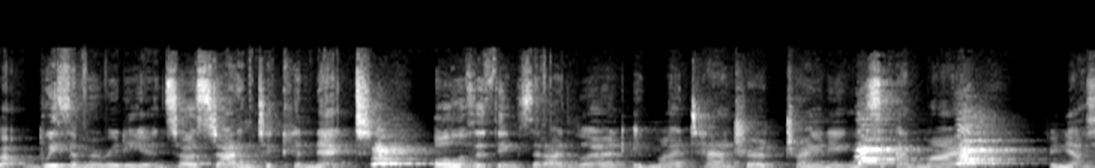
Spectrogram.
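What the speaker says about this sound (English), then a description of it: "sorry, that's my dog" A pet dog barks a few times indoors, its short yips mixed under a person's continuous calm talking.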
